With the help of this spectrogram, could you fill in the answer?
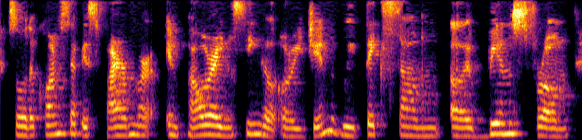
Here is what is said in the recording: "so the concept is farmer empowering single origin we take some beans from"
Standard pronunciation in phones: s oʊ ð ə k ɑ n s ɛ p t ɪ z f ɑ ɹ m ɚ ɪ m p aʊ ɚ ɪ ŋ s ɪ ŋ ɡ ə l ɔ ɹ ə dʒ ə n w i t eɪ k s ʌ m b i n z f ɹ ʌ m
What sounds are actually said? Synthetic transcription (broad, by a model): s oʊ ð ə k ɑ n s ɛ p t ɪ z f ɑ ɹ m ɚ ɪ m p aʊ ɚ ɪ ŋ s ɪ ŋ ɡ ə l ɔ ɹ ə dʒ ə n w i t eɪ k s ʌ m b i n s f ɹ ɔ m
